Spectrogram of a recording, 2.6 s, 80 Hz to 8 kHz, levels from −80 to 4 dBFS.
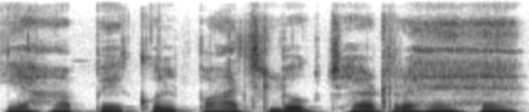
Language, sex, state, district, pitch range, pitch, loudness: Hindi, male, Jharkhand, Palamu, 145-155 Hz, 145 Hz, -15 LUFS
